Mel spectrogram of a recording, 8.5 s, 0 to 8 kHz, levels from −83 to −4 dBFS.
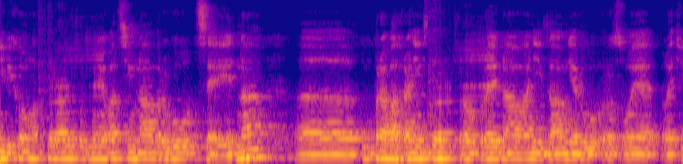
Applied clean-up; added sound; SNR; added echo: neural separator model SepFormer DNS4.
